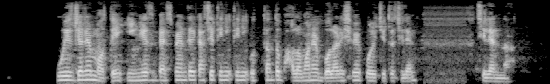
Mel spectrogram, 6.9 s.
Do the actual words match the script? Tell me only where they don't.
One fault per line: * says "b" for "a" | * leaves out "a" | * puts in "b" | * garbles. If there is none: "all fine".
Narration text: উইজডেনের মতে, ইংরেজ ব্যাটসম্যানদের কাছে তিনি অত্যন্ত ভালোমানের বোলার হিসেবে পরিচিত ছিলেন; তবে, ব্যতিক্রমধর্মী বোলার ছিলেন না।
* puts in "তিনি"
* leaves out "তবে ব্যতিক্রমধর্মী বোলার"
